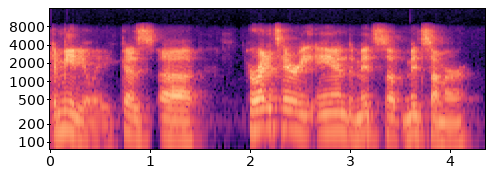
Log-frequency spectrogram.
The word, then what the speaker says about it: Midsommar: immediately, because Hereditary and Midsummer, that's how you say it, by the way. Stop saying Midsommar. Nobody says it like that in Sweden. They're like, yeah, Midsummer. Like, they don't say Midsommar.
